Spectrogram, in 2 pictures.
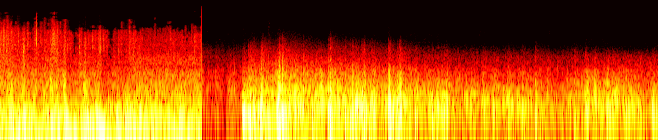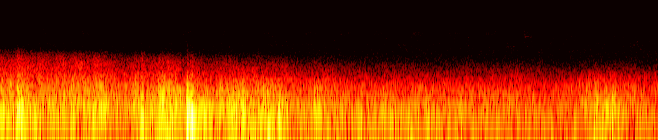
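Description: Patrol car cabin noise on a body camera, cut off abruptly about two and a half seconds in. Then a low rolling rumble like thunder, with several louder swells, slowly fading away.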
